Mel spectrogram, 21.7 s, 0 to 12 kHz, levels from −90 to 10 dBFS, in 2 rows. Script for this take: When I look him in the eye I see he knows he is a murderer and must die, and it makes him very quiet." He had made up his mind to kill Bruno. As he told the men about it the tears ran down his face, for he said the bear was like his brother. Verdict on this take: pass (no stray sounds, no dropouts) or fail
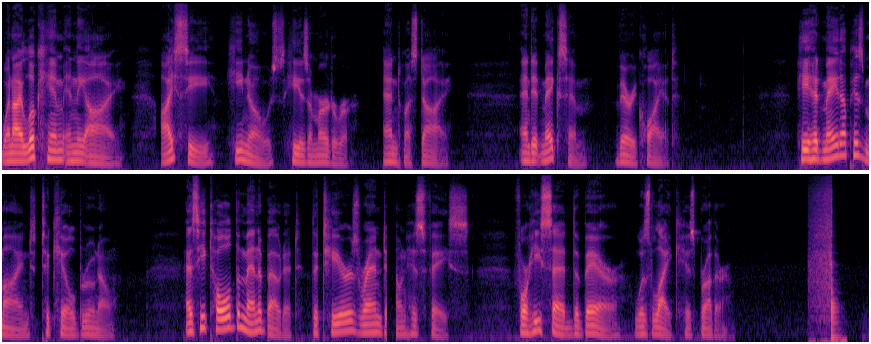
fail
